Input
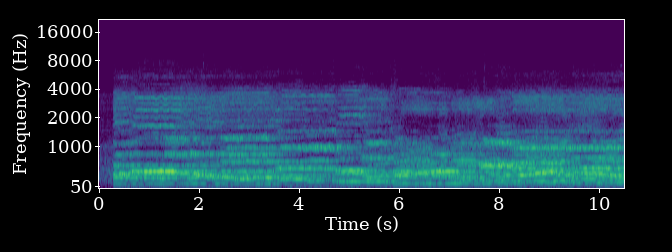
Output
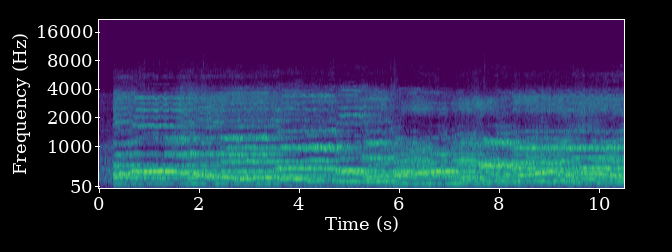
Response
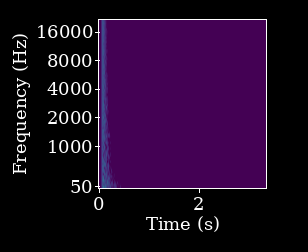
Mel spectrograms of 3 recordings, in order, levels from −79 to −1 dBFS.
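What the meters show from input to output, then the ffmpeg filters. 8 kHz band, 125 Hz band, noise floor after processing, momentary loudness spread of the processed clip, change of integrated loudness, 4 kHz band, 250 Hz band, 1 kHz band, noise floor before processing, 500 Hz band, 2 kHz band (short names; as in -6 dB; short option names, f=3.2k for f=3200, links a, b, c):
n/a, +3.0 dB, -30 dBFS, 3 LU, +2.0 dB, +1.5 dB, +3.0 dB, +3.0 dB, -34 dBFS, +1.5 dB, +1.5 dB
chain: -filter_complex "[0:a]acompressor=threshold=-26dB:ratio=4,asplit=2[a][b];[1:a]atrim=start_sample=2205,lowpass=2.3k[c];[b][c]afir=irnorm=-1:irlink=0,volume=-12dB[d];[a][d]amix=inputs=2:normalize=0,volume=4dB"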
